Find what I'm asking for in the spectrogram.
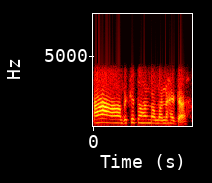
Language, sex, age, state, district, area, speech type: Kashmiri, female, 18-30, Jammu and Kashmir, Pulwama, rural, conversation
